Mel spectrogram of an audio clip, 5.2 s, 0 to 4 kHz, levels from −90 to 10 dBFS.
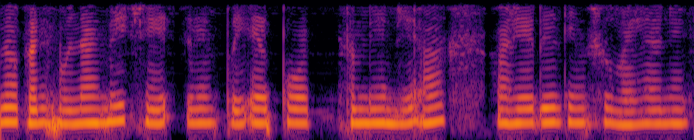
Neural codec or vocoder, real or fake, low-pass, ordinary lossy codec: codec, 44.1 kHz, 1.7 kbps, Pupu-Codec; fake; 3.6 kHz; Opus, 64 kbps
